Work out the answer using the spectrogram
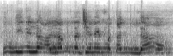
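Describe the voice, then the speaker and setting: Older priest guy preaching, really high-pitched, keeps teasing and quizzing folks, slight background hum. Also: flat delivery, fairly quick. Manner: humorous, conversational, quizzes the congregation. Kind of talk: homily.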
